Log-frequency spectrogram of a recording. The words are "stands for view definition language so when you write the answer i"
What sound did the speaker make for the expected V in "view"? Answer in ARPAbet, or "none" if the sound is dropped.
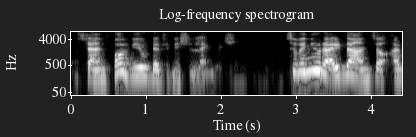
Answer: V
